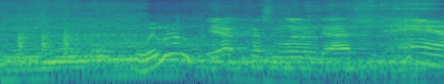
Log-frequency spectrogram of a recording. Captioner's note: tapping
